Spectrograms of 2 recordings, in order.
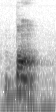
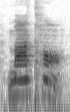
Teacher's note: So that indicates that on, that back of the throat through the nose, sort of French sounding sound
